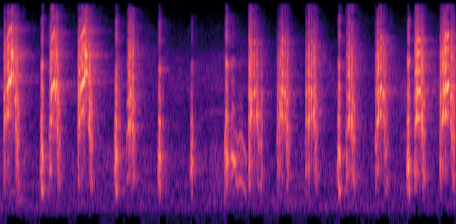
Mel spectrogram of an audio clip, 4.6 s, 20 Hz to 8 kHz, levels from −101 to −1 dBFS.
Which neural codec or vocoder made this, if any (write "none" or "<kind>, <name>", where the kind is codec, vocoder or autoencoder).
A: none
